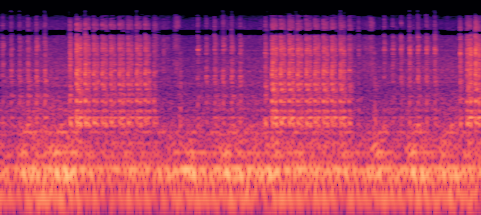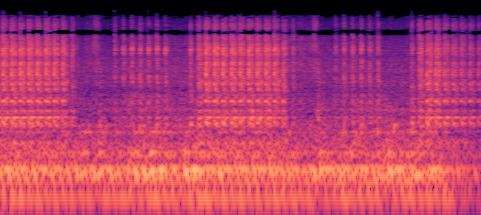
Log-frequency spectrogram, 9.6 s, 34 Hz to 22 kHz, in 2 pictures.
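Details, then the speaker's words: 2004 Mustang Mach 1, about 500 miles after new clutch, throwout bearing and pivot ball stud: engine rumble with harsh metallic scraping bursts about every two seconds, sparks seen, clutch fork rubbing the pressure plate. "we couldn't figure out why it was having some kind of metal contact in there so I took a video and I could see sparks"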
